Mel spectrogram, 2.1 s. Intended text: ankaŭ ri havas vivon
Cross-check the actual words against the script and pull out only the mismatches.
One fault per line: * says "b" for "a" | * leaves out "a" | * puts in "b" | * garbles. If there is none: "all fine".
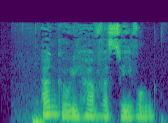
all fine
